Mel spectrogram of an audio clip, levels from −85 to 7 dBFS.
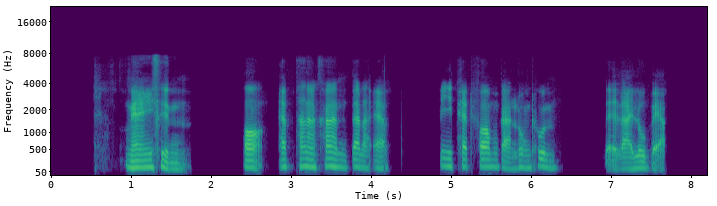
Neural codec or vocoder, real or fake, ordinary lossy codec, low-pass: codec, 16 kHz, 0.8 kbps, ZipCodec; fake; none; none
